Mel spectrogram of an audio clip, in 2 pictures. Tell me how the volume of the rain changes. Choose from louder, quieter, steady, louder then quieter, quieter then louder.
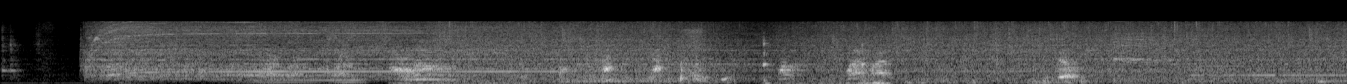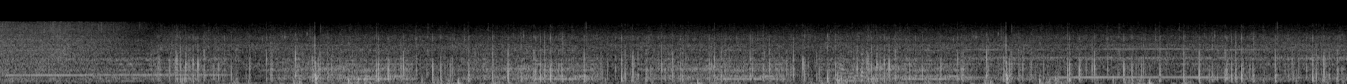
steady.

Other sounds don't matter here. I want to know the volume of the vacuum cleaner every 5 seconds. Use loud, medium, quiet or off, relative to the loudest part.
loud, medium, medium, medium, medium, medium.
